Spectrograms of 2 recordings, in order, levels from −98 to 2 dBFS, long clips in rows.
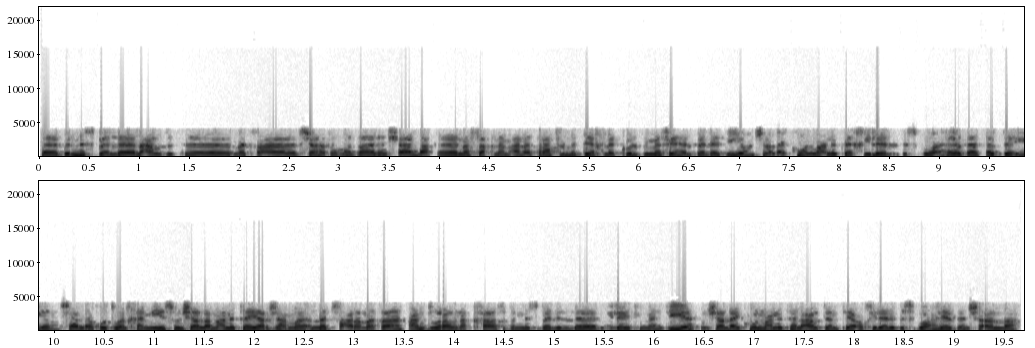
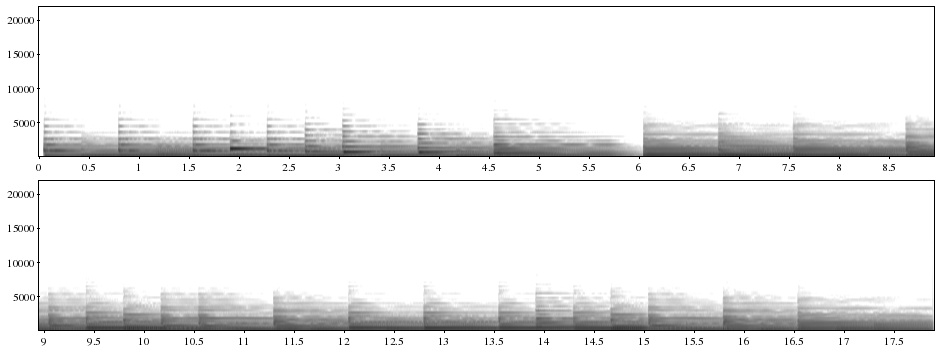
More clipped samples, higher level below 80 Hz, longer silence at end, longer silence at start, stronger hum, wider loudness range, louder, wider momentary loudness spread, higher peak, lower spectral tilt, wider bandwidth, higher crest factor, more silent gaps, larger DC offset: neither; about the same, -60 dBFS vs -64 dBFS; about the same, 0.1 s vs 0 s; about the same, 0.05 s vs 0.05 s; neither; about the same, 2 LU vs 3 LU; first, -17 LUFS vs -31 LUFS; second, 5 LU vs 9 LU; first, -4 dBFS vs -16 dBFS; about the same, -8.5 dB/octave vs -8 dB/octave; second, 4.3 kHz vs 4.8 kHz; about the same, 12 dB vs 16 dB; neither; neither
